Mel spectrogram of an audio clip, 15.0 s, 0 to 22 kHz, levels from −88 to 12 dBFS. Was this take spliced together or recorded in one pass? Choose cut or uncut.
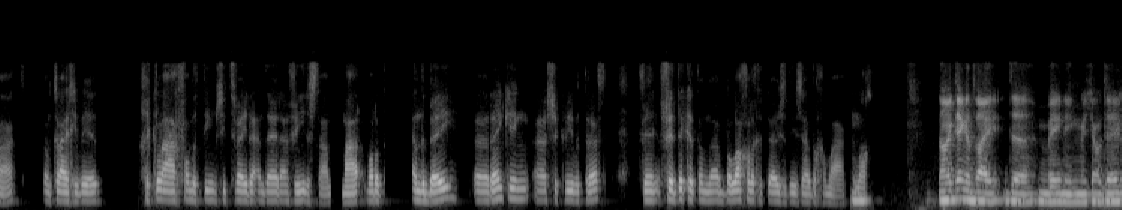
cut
